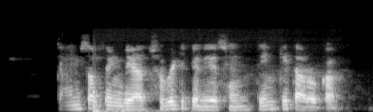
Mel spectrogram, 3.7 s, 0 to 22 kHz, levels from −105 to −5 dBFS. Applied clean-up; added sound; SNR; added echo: neural mask model DeepFilterNet 3.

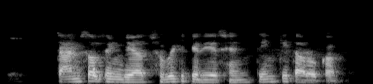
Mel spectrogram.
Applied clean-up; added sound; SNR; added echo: neural mask model Resemble Enhance denoiser.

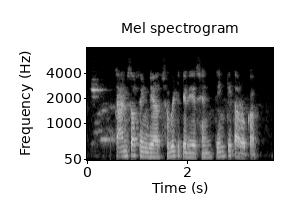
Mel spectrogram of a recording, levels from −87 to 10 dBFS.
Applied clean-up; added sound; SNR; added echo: none; none; none; none.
